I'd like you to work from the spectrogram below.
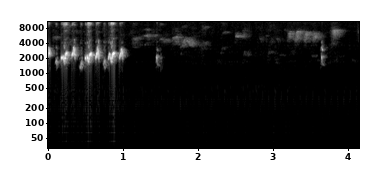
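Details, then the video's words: A brisk second of warbling, jumbled notes from a sooty-headed bulbul, followed by two lone chirps and quiet; the song serves as a lure to make other birds answer. "PANCINGAN TRUCUK GACOR, TRUCUK MANAPUN DIJAMIN LANGSUNG NYAUT"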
